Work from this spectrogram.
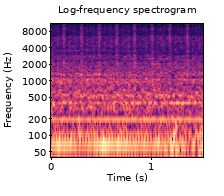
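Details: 2013 Porsche Cayenne Diesel 958.1, hood open: light even ticking about five or six times a second over a steady diesel idle; source of tick not yet found.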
